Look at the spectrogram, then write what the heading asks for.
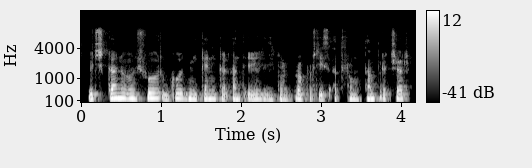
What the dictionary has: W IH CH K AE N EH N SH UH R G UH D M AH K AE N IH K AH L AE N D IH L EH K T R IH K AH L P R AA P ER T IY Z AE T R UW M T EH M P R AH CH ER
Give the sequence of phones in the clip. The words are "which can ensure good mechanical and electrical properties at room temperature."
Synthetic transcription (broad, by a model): W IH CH K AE N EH N SH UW R G UH D M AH K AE N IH K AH L AE N D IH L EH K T IH K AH L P R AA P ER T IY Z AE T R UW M T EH M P R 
